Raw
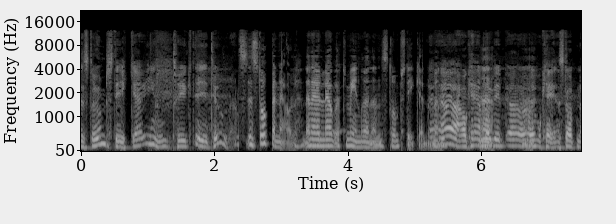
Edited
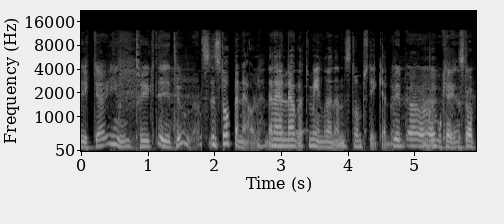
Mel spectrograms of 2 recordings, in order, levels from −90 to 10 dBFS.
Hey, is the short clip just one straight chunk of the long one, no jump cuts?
no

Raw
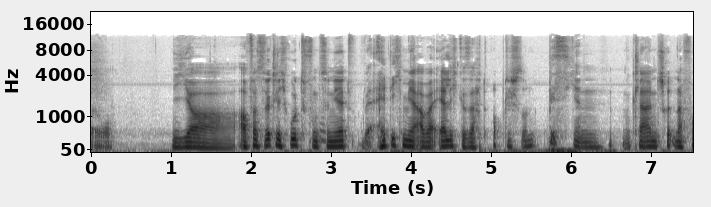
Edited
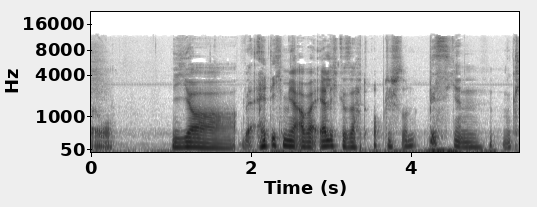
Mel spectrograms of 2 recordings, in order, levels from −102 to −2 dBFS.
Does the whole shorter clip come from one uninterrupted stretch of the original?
no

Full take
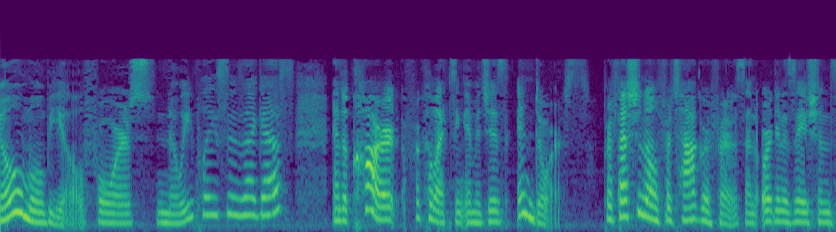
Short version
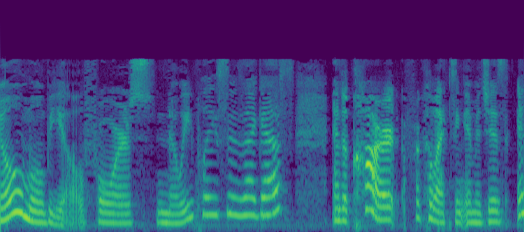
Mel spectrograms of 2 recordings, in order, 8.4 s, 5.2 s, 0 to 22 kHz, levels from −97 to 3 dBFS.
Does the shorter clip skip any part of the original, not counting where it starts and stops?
no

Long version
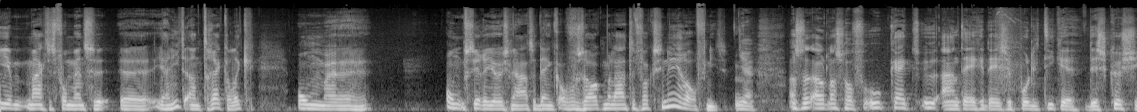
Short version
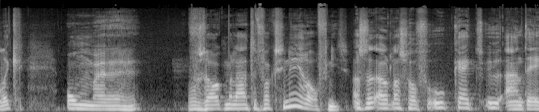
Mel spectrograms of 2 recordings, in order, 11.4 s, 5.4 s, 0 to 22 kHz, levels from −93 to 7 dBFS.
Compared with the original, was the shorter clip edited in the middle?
yes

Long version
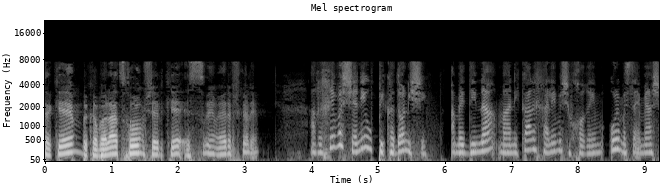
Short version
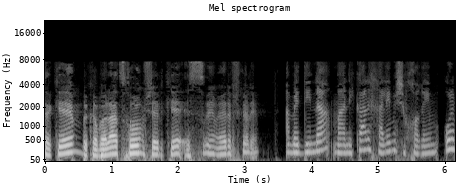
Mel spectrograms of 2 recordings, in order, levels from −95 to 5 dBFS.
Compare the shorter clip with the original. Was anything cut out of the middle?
yes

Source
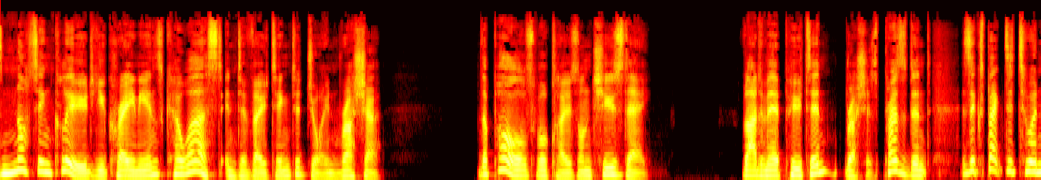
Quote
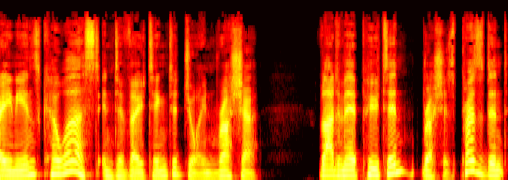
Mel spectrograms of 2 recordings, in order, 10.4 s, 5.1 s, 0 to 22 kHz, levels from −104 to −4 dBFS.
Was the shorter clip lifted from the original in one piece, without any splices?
no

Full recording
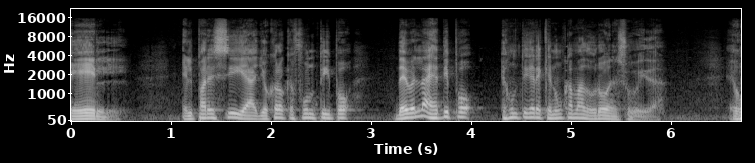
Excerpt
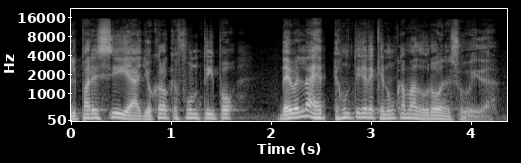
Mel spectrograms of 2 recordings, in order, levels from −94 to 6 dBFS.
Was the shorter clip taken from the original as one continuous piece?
no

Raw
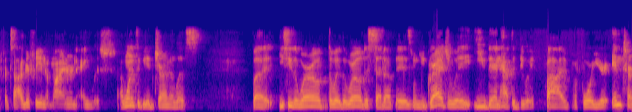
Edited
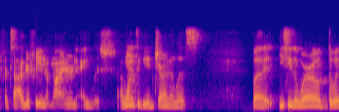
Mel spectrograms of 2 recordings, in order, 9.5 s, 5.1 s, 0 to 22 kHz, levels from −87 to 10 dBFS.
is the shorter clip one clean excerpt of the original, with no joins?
yes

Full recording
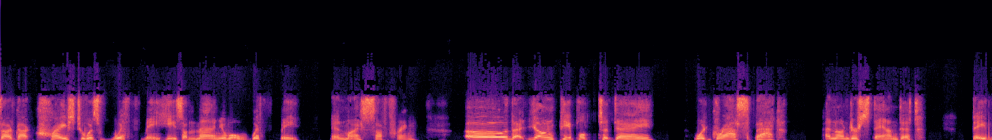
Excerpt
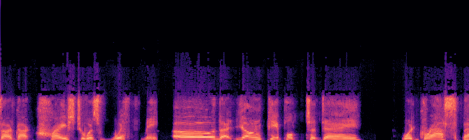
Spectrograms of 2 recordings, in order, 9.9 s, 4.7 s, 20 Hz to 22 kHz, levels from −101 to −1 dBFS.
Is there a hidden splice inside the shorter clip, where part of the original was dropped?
yes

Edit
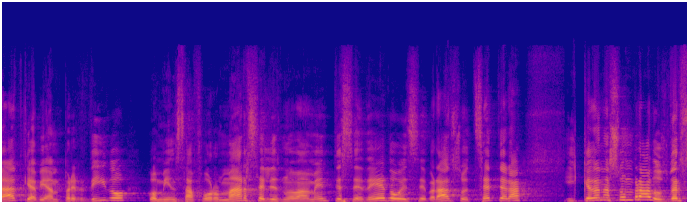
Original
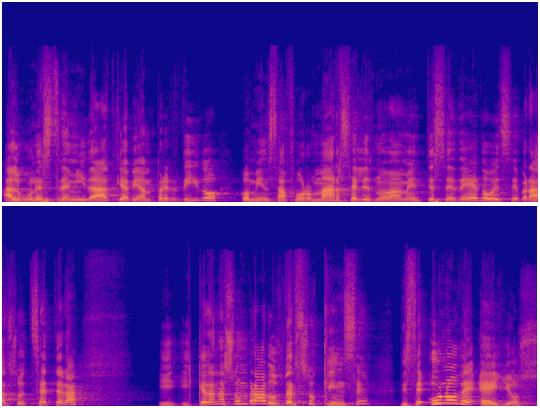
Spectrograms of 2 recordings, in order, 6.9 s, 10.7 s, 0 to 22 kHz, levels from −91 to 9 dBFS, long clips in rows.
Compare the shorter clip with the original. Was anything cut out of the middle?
yes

